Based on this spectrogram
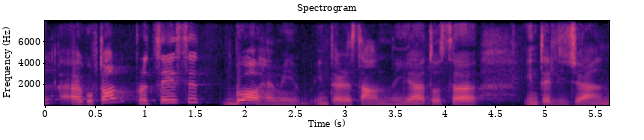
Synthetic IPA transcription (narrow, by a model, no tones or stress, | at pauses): ɛ̰kupt̪ɔnpɾɔt͡sɛsit̪bəɦɛmiḭnt̪ɛɾɛsa̰nt̪nəjɛt̪ɔsɛ | int̪ɛlid͡ʒɛn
